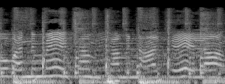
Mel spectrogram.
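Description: Languriya devotional folk song: a woman singing with wavering, ornamented notes over a steady drum beat.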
